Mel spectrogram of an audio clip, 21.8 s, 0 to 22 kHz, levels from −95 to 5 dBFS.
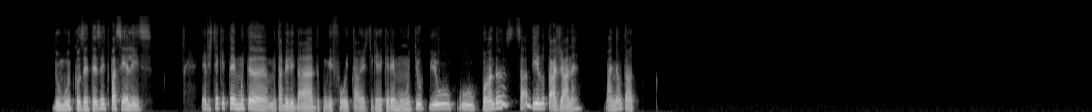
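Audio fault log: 8.43–10.40 s, drift correction step: the speech abruptly slows by 5.3% and drops 94 cents, nearly a semitone, then snaps back to its original speed and pitch. The cause is likely clock-matching software stepping the playback rate to rebalance its buffer.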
